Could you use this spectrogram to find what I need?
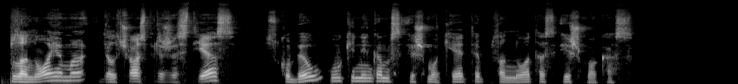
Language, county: Lithuanian, Vilnius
